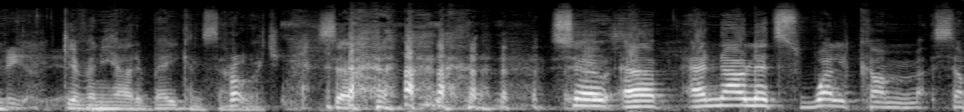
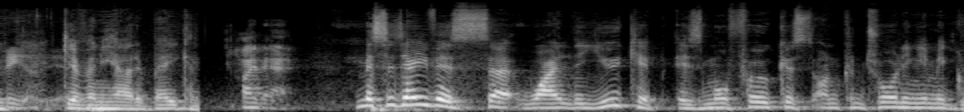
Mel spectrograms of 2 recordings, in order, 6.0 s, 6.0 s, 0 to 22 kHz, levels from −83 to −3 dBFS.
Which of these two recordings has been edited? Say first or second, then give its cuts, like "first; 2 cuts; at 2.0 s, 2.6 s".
first; 1 cut; at 1.3 s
